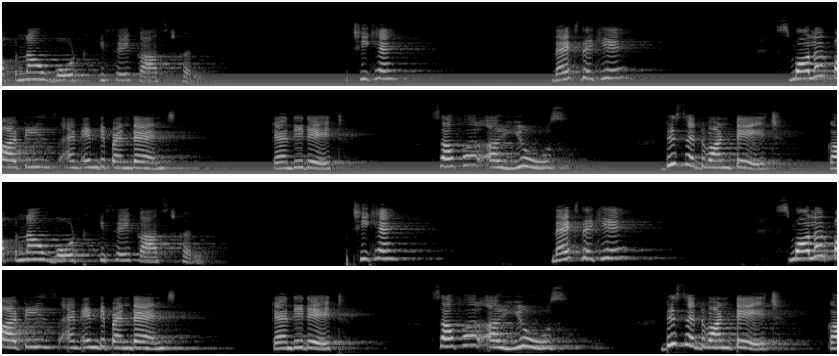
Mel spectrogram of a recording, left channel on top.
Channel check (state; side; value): noise; left; hum, 14 dB below the sound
